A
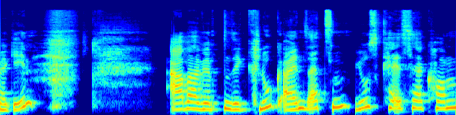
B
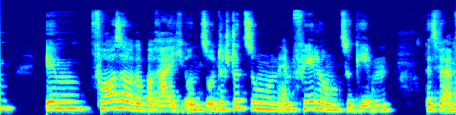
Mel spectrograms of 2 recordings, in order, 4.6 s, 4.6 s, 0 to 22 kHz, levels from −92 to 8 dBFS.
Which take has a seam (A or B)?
A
